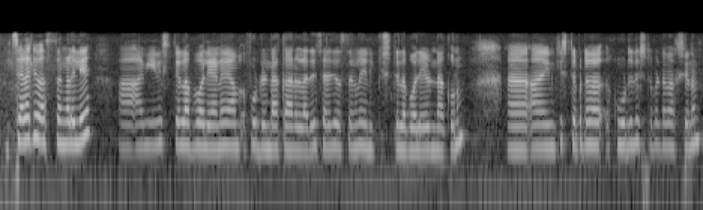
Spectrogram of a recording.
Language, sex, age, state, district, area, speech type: Malayalam, female, 18-30, Kerala, Malappuram, rural, spontaneous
